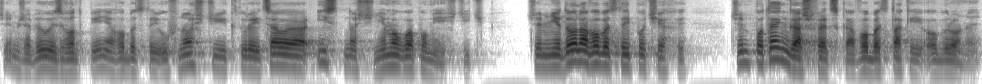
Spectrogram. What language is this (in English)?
Polish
